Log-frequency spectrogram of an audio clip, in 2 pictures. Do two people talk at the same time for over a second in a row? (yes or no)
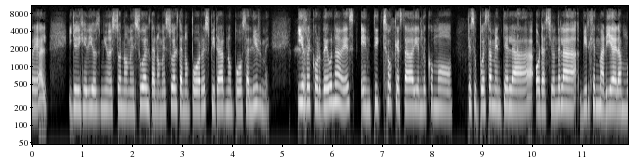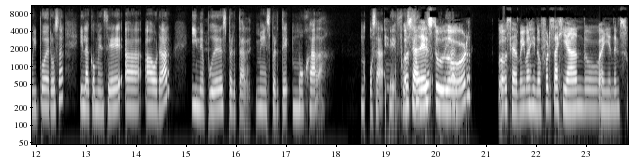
yes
